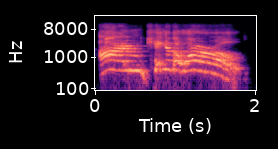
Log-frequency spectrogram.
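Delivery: hammed-up victory yell; triumphant. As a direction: crow over a beaten rival. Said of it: "like, triumphant".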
